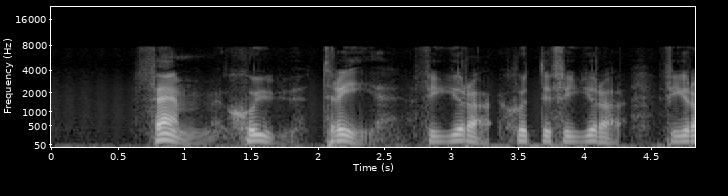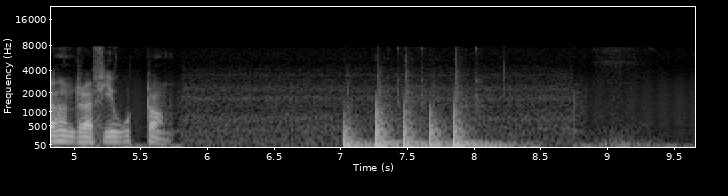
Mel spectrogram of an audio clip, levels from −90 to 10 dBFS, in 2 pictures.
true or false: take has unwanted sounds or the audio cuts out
true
